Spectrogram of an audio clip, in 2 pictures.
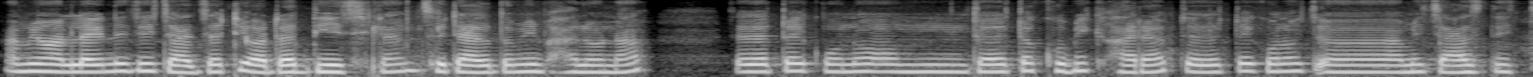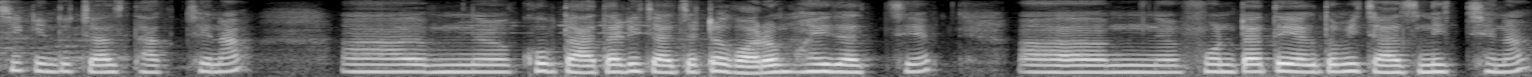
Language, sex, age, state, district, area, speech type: Bengali, female, 18-30, West Bengal, Jalpaiguri, rural, spontaneous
